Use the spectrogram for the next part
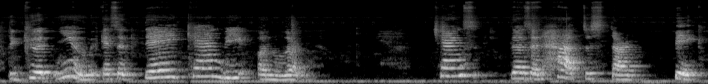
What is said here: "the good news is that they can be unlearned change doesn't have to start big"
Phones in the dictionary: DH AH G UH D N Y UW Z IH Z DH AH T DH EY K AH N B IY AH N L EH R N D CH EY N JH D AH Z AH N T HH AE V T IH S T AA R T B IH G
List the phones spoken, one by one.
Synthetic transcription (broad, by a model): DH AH G UH D N Y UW IH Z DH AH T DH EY K AH N B IY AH N L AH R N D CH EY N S D AH Z AH N T HH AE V T IH S T AA R T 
